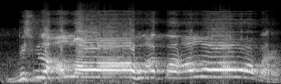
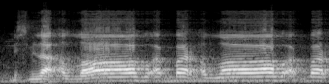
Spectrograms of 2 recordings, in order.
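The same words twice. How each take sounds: First: It is shouted very loudly and forcefully. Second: It is said at a moderate, normal volume.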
